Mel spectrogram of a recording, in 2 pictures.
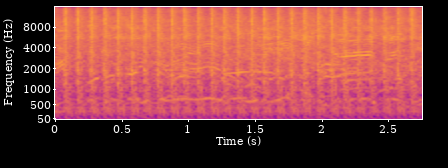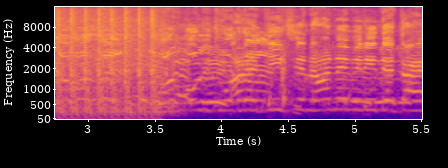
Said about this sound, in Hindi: गोलियां पे गोलियां चलाया जा रहा है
